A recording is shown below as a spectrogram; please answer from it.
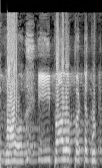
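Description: A man chanting a religious recitation in a melodic voice, holding a steady pitch with small wavers and brief breaks.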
